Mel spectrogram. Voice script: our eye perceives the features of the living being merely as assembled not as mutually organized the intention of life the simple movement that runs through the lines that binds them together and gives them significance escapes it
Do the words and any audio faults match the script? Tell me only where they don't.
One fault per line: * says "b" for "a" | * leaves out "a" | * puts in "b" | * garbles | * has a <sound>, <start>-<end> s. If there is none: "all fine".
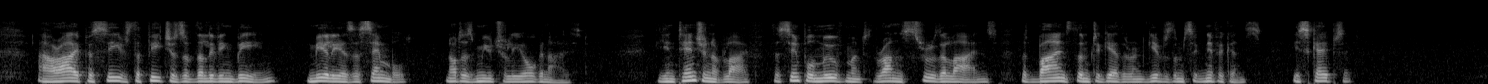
* leaves out "that"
